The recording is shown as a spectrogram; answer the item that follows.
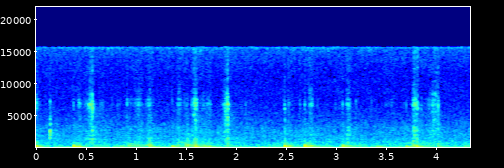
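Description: Faint scratching of a uni-ball pen writing on paper, in a series of short strokes.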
